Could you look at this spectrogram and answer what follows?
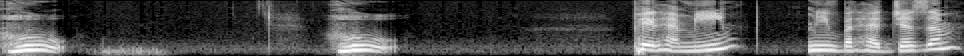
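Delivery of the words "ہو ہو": ہو louder with rounded lips; round huh. Shown as a demonstration. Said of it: "ہونٹوں کو تھوڑا سا گول بھی کریں گے". (ہو گول ہونٹوں سے)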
